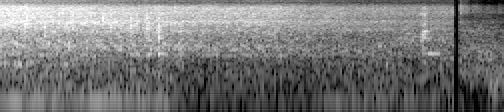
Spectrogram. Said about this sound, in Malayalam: ഇനി നമ്മൾ കുക്കറിൽ വേവിച്ച ബീഫ് ഇതിലോട്ട് ഇട്ട് കൊടുക്കുക. അതിൻ്റെ അകത്ത് കുറച്ച് വെള്ളമുണ്ട്.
